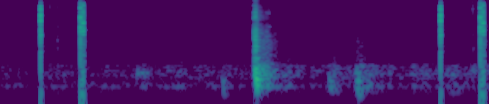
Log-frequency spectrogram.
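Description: Computer mouse clicks: two sharp clicks about half a second apart near the start and two more near the end, with one softer, brief noise a little past the middle.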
